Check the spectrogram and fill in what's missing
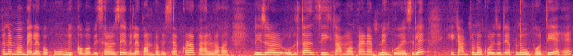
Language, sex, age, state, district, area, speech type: Assamese, female, 18-30, Assam, Sonitpur, urban, spontaneous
